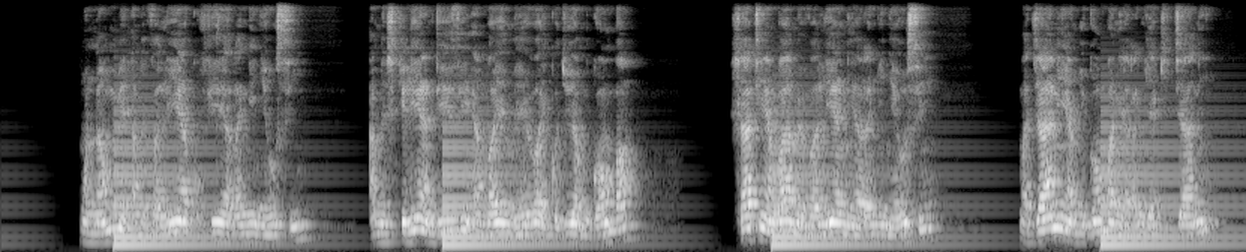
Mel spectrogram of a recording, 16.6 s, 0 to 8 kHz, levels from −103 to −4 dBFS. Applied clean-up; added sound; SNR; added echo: none; Keyboard (musical); 9 dB; reverberation time 0.6 s.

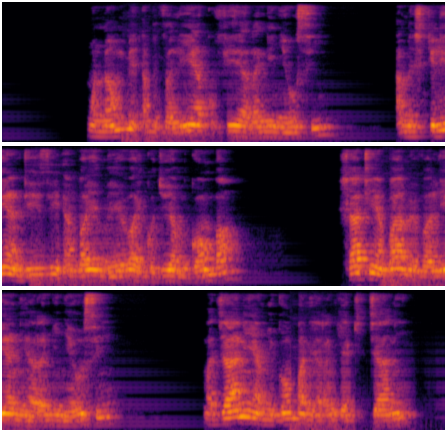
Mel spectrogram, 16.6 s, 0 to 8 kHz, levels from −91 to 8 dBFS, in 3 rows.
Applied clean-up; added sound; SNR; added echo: neural separator model SepFormer DNS4.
